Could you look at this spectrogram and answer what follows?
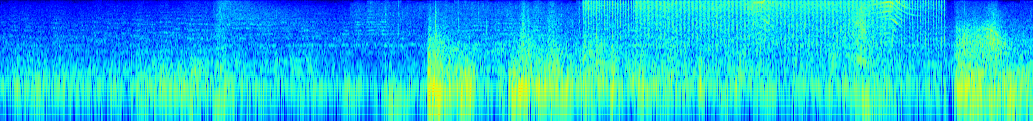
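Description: Thunderstorm in the Harry Potter and the Prisoner of Azkaban PC game, loud rumbling thunder rolling in heavy bursts over a constant roar of wind and rain, with a sharp crack midway and another late.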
